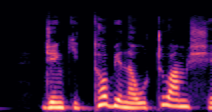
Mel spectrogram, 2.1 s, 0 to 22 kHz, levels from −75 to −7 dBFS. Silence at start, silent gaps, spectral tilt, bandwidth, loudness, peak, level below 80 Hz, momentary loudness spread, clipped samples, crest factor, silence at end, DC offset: 0.45 s; none; -6 dB/octave; 12 kHz; -16 LUFS; -2 dBFS; -60 dBFS; 4 LU; under 0.1%; 14 dB; 0 s; under 0.1%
